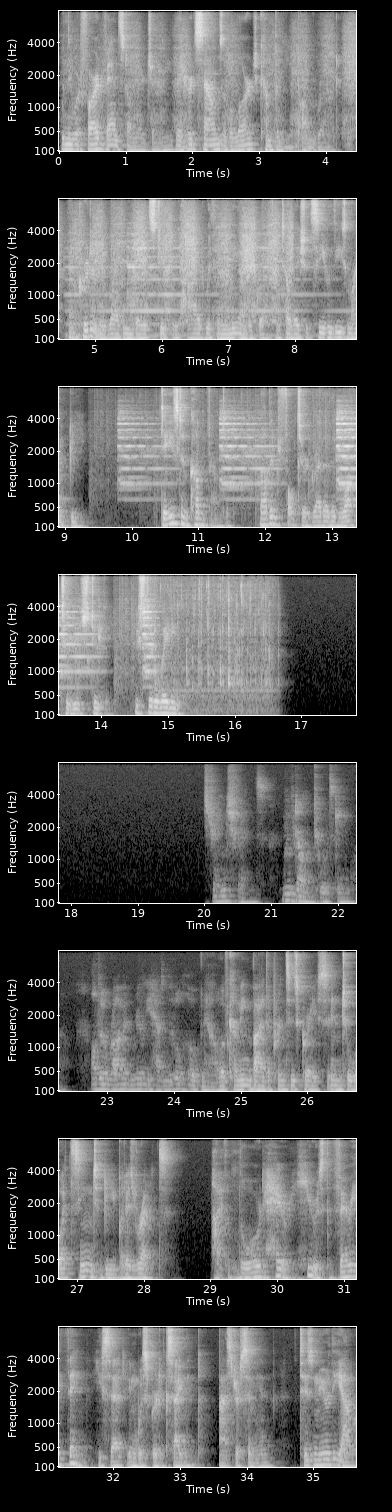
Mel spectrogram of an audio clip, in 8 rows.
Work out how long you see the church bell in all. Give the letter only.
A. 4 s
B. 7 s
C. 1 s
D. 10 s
D.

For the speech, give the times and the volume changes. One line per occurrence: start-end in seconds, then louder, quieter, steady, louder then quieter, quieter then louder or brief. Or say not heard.
0.0-9.2 steady
10.3-15.2 steady
20.0-35.6 louder.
